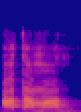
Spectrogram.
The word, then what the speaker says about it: Ataman: rustam from ottoman and the correct pronunciation of our brand name is ataman i hope you enjoyed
